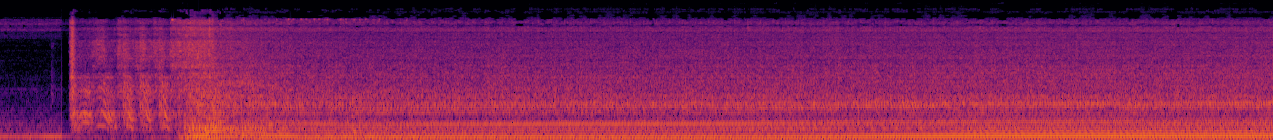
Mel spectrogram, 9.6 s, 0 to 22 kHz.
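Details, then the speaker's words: Mazda MX-5 1.6, 118,000 miles, started from freezing cold before compression test: brief crank then steady even cold idle with no clear knock, while blue smoke comes from the exhaust, pointing to oil burning. "But before we do that, what I did is we're filling like a little cold start on the engine and showing the blue smoke coming out the exhaust. Got it both on one shot, so you can hear the engine from cold and how it sounds, and also the smoke."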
